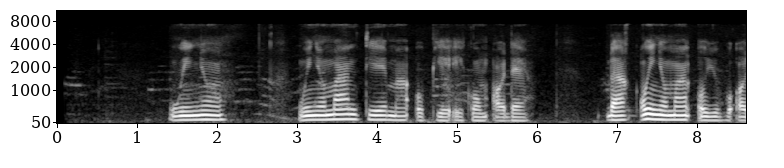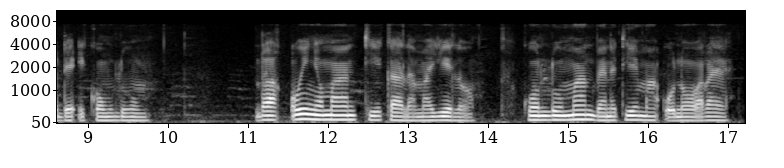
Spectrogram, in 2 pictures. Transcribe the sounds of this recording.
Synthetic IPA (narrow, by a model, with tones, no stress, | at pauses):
wi˦ɲo˦ | wi˨ɲo˨ma˦ntje˦ma˦ʔo˨pje˨ʔi˨ko˨mɔ˨dɛ˨ | dɔ˨k̚wi˦ɲo˨ma˦no˨ju˨bo˨ʔɔ˨dɛ˨ʔi˨ko˨mlu˦m | dɔ˨k̚wi˦ɲo˨ma˦ntje˦ka˨la˨ma˨je˦lo˨ | ko˨nlu˦mːa˦nbɛ˨nɛ˦tje˦ma˦ʔo˨no˨ɾɛ˦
